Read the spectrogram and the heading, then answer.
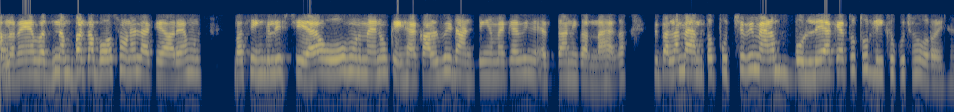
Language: Punjabi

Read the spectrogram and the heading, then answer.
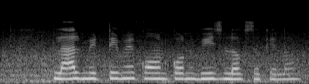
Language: Bhojpuri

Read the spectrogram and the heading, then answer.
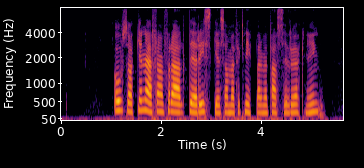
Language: Swedish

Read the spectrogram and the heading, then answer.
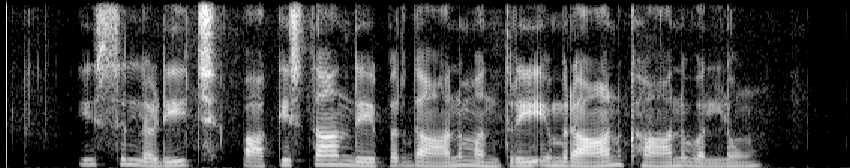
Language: Punjabi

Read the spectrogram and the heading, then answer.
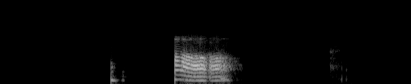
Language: Dogri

